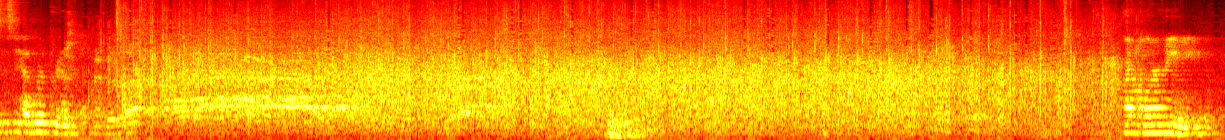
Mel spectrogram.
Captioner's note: applause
